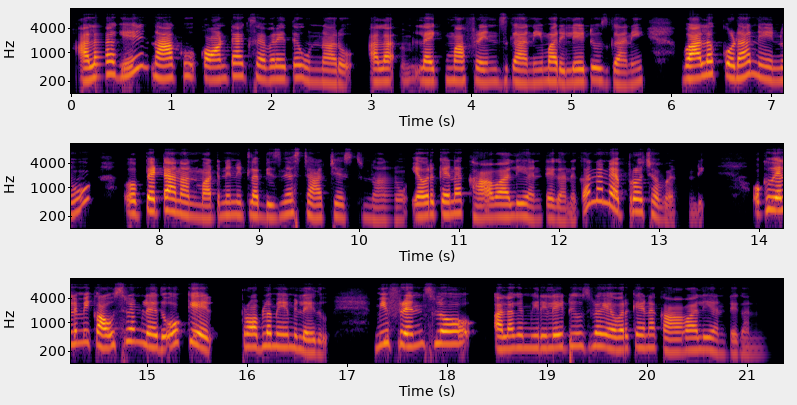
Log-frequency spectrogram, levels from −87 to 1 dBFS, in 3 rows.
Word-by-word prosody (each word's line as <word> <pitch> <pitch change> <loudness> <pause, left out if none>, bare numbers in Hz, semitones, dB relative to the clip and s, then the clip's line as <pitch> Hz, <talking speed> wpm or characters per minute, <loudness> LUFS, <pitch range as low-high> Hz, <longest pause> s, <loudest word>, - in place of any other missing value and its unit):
అలాగే, 260 +6 0 0.3
నాకు 245 +3 +6 0.2
కాంటాక్ట్స్ 240 +3 +1
ఎవరైతే 230 +2 -4
ఉన్నారో 195 - -5 0.3
అలా, 205 +1 +1 0.3
లైక్ 200 0 +1
మా 205 - +4
ఫ్రెండ్స్ 200 0 -5
గాని, 185 0 -2
మా 200 - +4
రిలేటివ్స్ 195 +1 -4
గాని, 175 +3 -6 0.5
వాళ్ళకి 295 +6 +7
కూడా 250 0 +5 0.2
నేను 220 -1 -6 0.6
అహ్, 235 - 0
పెట్టానన్నమాట. 225 -9 +4
నేనిట్లా 220 -1 -3
బిజినెస్ 220 +5 -8
స్టార్ట్ 190 -3 -4
చేస్తున్నాను. 175 -3 -13 0.2
ఎవరికైనా 225 +3 +1 0.2
కావాలి 195 +3 +1
అంటే 175 +2 -7
గనుక 155 - -14
నన్ను 425 -7 +1
అప్రోచ్ 265 -1 -2
అవ్వండి. - - -16 0.6
ఒకవేళ 295 0 +4
మీకు 330 - +3
అవసరం 350 +7 -2
లేదు. 245 -3 +2
ఓకె, 325 -4 +3 0.4
ప్రాబ్లమ్ 265 +1 +2
ఏమి 255 -1 -6
లేదు. 190 -1 -6 0.5
మీ 320 - +3
ఫ్రెండ్స్‌లో, 305 +2 +4 0.5
అలాగే 240 +2 -1
మీ 245 - -6
రిలేటివ్స్‌లో 270 +2 -2
ఎవరికైనా 245 +3 -2
కావాలి 215 +3 -1
అంటే 175 - -14
గనుక 85 0 -24
225 Hz, 130 wpm, -23 LUFS, 195-265 Hz, 0.6 s, వాళ్ళకి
